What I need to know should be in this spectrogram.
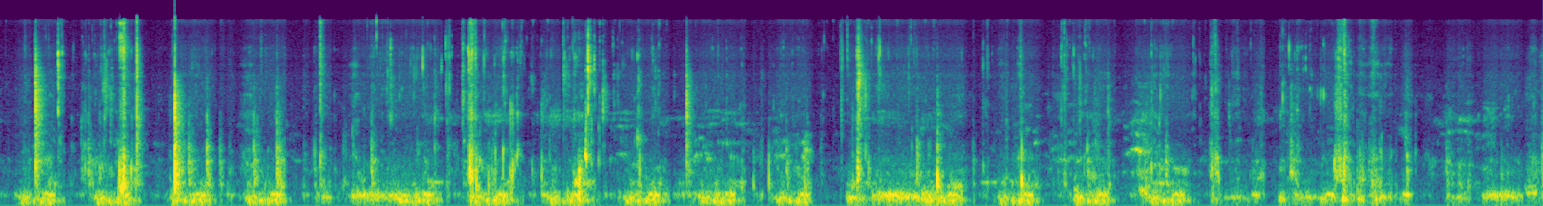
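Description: Fish bones crack and crunch between fingers.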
